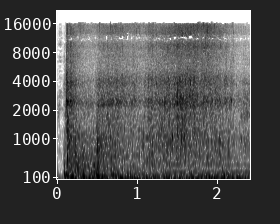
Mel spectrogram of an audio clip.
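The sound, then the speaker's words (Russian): A heavy splash as a young woman slips from a horse's saddle on a bridge into a deep river, followed by a couple of seconds of loud churning and sloshing water, with no voices. “Испуганный конь с храпом взвился на дыбы, и не успели люди броситься на помощь, как девушка соскользнула с седла в реку.”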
